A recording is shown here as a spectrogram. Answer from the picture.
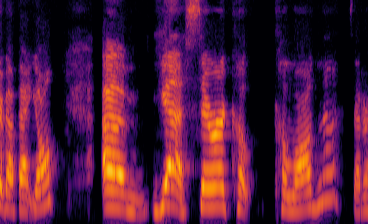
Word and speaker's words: Colonna: Yes, Sarah Cologna. Is that how you pronounce it? Colonna.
